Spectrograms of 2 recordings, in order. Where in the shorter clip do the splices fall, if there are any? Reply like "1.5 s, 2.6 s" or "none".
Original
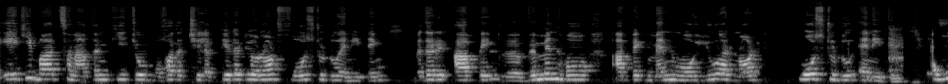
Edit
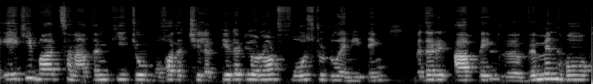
none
